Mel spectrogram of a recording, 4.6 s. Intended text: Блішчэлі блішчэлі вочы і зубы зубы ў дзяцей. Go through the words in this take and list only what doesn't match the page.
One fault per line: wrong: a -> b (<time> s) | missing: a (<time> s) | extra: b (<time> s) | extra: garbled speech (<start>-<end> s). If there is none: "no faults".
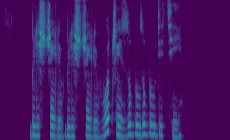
no faults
